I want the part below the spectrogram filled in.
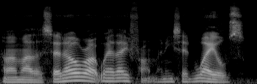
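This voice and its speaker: Bright-voiced man telling earnest anecdotes. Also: medium pitch, fast. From Iran, raised in England. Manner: earnest, anecdotal, with frequent restarts. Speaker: guest. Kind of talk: interview conversation.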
